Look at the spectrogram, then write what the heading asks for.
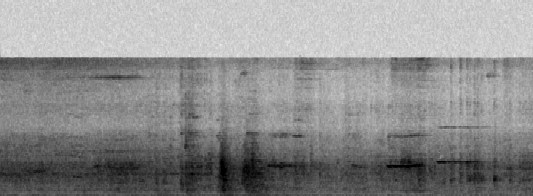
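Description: Fuel tank wagons rolling slowly past on the rails, a steady rumble of wheels on track. About three seconds in comes a single sharp metallic clank, and near the end there are brief high squeals from the wheels.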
